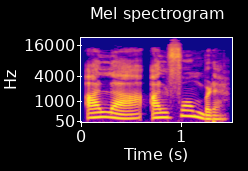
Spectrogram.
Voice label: "alfombra", Spanish

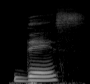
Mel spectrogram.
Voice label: "des", Spanish syllable

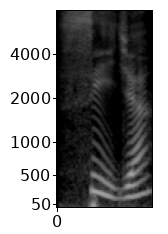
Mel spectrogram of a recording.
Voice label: "silla", Spanish

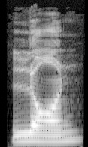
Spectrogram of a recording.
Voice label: "lon", Spanish syllable

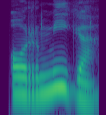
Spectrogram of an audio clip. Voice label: "hormiga", Spanish

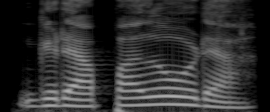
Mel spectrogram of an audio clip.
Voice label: "grapadora", Spanish

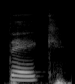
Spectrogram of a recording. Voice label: "tec", Spanish syllable

